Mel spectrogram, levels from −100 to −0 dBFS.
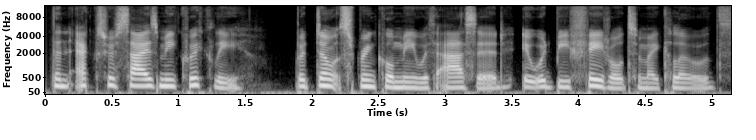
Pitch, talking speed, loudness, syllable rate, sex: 190 Hz, 200 wpm, -20 LUFS, 5.4 syllables/s, female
